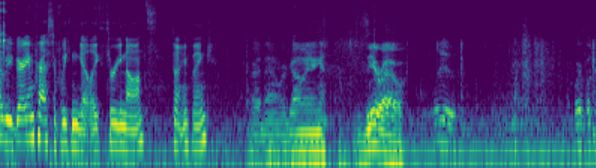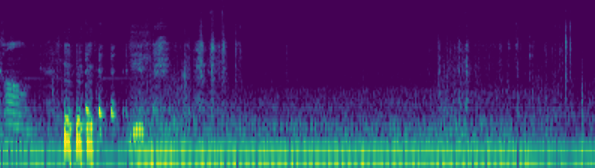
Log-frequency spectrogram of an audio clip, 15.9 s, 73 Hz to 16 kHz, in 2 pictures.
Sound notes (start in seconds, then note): 8.6 both laughing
